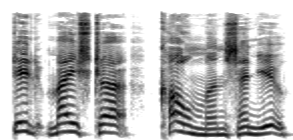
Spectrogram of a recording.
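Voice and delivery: put-on a frail child calling from bed; sickly boy voice. Boy lord voiced in story.

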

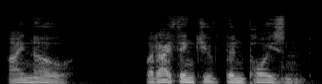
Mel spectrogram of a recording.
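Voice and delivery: low, soft, sorry voice; hushed, regretful verdict from the man on the line; grave, regretful caller. A narrator's reading. Caller apologises to Lucas before acting, quietly regretful.

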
